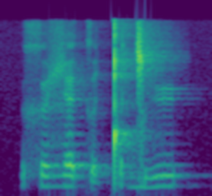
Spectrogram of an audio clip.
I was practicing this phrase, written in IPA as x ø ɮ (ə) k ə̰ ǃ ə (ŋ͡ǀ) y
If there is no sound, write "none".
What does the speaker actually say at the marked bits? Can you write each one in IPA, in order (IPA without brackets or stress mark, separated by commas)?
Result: ɛ, ɡ͡ǀ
